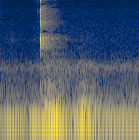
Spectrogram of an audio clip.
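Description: A single short, sharp click a little over half a second in, with a faint low murmur around it, in a pause between speech.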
